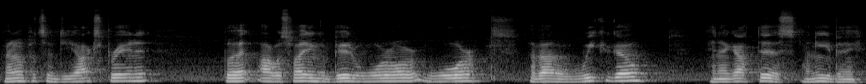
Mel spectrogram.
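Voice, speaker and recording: A man giving a casual, unscripted show-and-tell in a halting, apologetic way, as a hobbyist talking while he handles his camera. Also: fairly high pitch, steady tone, dark tone, slight background noise, low-quality recording. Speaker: amateur radio hobbyist showing a device. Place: indoors at a table. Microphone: handheld camera's own microphone.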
